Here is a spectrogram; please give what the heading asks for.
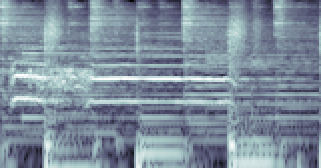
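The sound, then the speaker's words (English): A rooster crowing on a farm: one long, loud, drawn-out crow with strong, steady harmonic tones. “And what does the rooster do? What does the rooster do? He says,”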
